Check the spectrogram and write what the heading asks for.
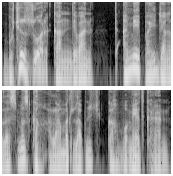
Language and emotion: Kashmiri, fearful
